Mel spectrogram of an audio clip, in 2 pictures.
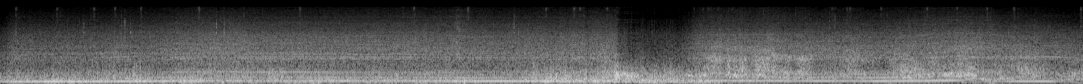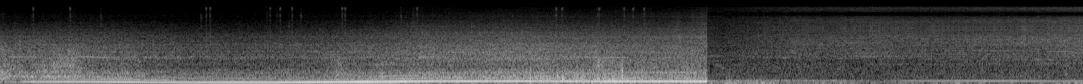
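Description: BMW 135i's turbocharged straight-six engine running hard as the car slides in circles through snow, heard from inside the cabin. The revs hold steady, drop about halfway through and climb again. Near the end it is heard from outside the car, quieter and steady.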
